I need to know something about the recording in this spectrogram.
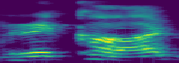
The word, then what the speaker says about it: record: See, if you stress the first word on record, that functions as a noun, but if you shift the stress onto the second syllable, that functions as a verb. Record is a noun, record is a verb, right?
